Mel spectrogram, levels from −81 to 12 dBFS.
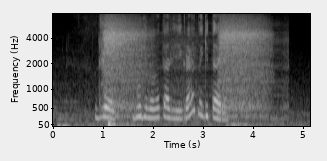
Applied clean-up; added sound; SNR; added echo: none; Hiss / Breathing; 0 dB; none.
